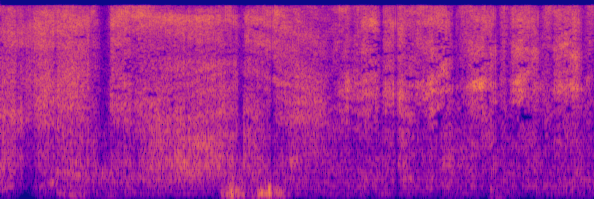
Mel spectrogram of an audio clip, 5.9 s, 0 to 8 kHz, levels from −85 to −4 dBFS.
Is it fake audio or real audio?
real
